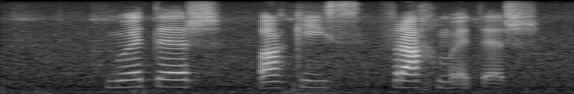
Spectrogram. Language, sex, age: Afrikaans, female, 23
